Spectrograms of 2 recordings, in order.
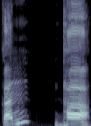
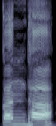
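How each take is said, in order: First: कंधा in two parts, "कं" rising, pause, long "धा"; very slowly sound out कंधा piece by piece; split into syllables. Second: कंधा joined, long "धा" falling; blended whole word. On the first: Teacher breaking कंधा down for learners, syllable by syllable. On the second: Teacher showing learners the result, कंधा blended together. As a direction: say कंधा as one word without a break. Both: Shown as a demonstration. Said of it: "इनको आपस में मिला के पढ़ना है".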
